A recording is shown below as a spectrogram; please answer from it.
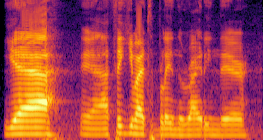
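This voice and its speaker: A man's voice: mid-range voice, level tone, fairly quick, clear, resonant tone. A man co-hosting a casual talk show, bantering about films in an easygoing, agreeable, conversational way. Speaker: co-host of an audio drama talk show.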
